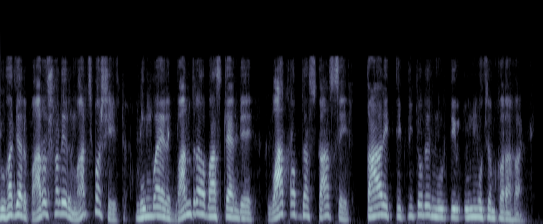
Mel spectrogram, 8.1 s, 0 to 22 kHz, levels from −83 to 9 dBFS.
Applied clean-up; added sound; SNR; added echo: neural mask model DeepFilterNet 3.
